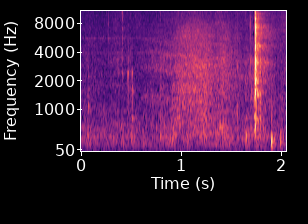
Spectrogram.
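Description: Near silence: faint room tone with a single short click near the end.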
